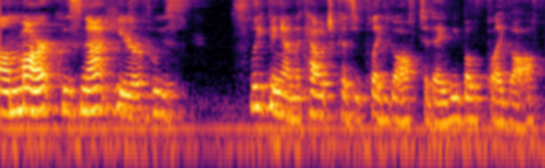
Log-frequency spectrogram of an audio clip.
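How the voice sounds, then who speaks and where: Lively intonation and vocal fry with an American accent, plus audible room echo. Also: woman. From Michigan, US Midwest. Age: 60s. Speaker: triathlon club member. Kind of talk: casual talk.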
